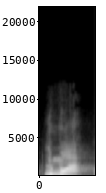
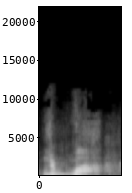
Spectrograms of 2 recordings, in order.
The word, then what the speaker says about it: Lemoine: His name is Le Moyen. Is that how you'd say that? You're French. How do you say that? Lumois. Oh, Lumois. Well, that's cool. Lumois.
